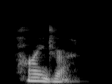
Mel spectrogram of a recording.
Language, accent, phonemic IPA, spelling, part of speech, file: English, Southern England, /ˈhaɪdɹə/, hydra, noun, LL-Q1860 (eng)-hydra.wav
- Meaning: A dragon-like creature with many heads and the ability to regrow them when maimed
